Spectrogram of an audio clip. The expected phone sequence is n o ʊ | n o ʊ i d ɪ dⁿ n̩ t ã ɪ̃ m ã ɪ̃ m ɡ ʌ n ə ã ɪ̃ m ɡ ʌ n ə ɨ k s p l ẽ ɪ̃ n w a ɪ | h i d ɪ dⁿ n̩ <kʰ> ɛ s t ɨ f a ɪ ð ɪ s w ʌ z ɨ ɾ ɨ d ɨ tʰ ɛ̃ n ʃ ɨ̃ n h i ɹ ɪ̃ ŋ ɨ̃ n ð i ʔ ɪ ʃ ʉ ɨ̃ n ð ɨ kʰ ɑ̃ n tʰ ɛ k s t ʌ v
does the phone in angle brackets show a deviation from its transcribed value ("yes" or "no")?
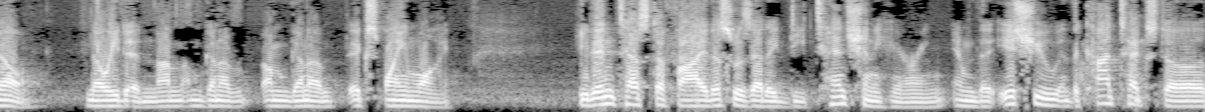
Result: yes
